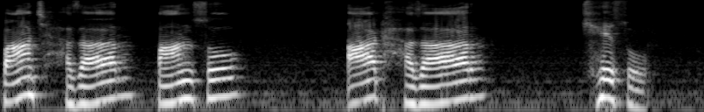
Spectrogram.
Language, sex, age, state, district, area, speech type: Urdu, male, 18-30, Delhi, East Delhi, urban, spontaneous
